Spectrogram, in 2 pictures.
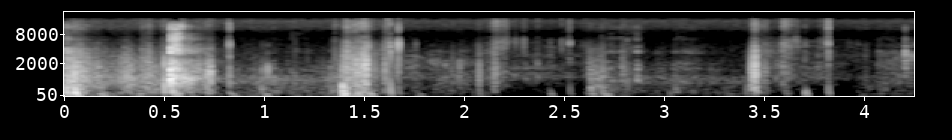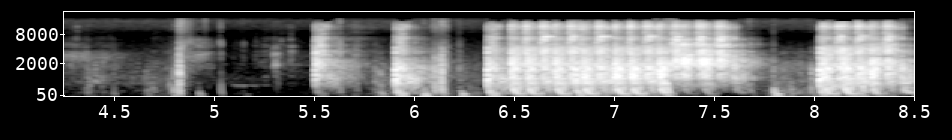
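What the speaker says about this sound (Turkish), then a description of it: "Çünkü Thompson'la vurmuş." Thompson submachine gun bursts in a video game, loud rapid automatic fire in several short volleys, with footstep sounds and quieter gaps in between and a long sustained burst near the end.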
